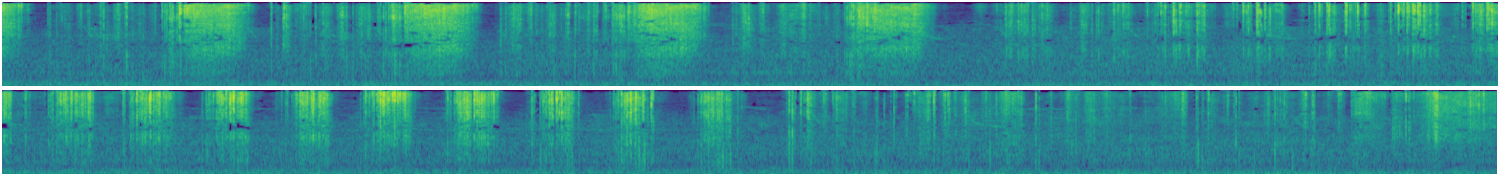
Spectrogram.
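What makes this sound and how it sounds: Long pointed nails tap and scratch a large, solid tree trunk with rough bark. Repeated bright, dry scraping strokes come in quick bursts that grow denser through the middle of the clip. They sit over a steady low rumble.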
